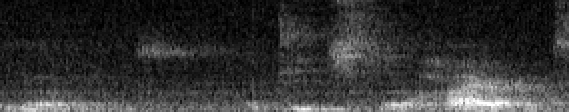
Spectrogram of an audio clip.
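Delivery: slow, soft and hushed, nearly whispered; soft, tender reply. Retold or imitated. Telling the staff person, softly and tenderly. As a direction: say it gently, like a quiet truth.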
